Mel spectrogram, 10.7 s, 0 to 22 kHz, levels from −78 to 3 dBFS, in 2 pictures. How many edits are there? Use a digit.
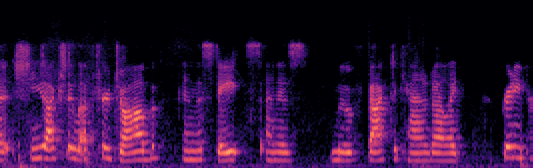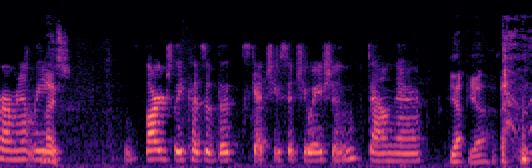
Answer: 0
